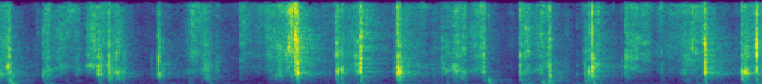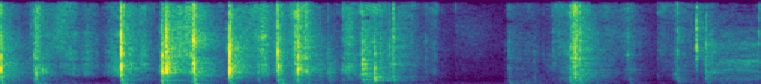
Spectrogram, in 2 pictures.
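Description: Tarot cards shuffled and drawn from a deck: a long run of quick papery riffling and snapping bursts, close and fairly loud, with a short pause before a few final card flicks.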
